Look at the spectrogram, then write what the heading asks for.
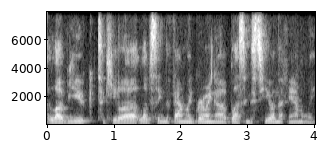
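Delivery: ordinary delivery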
